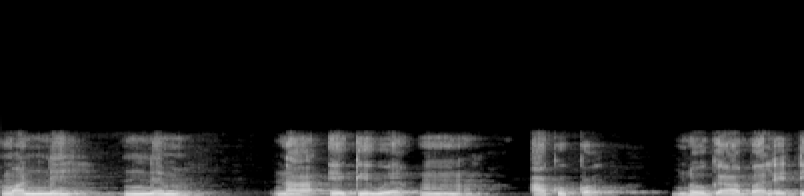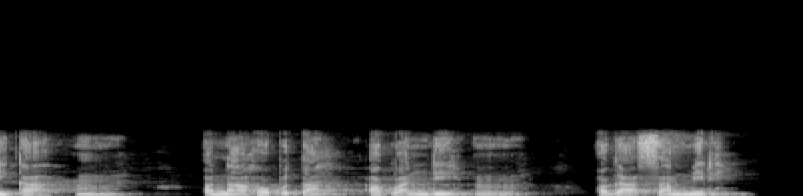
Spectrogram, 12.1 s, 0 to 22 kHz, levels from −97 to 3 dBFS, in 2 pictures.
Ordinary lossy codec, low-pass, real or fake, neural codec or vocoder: none; 7.2 kHz; fake; vocoder, 22.05 kHz, 80 mel bands, Vocos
